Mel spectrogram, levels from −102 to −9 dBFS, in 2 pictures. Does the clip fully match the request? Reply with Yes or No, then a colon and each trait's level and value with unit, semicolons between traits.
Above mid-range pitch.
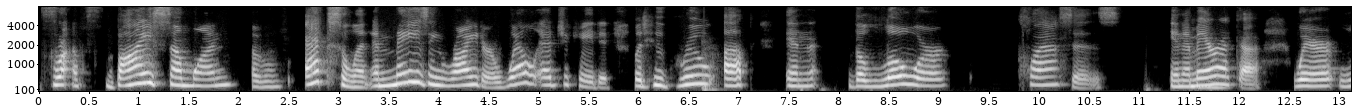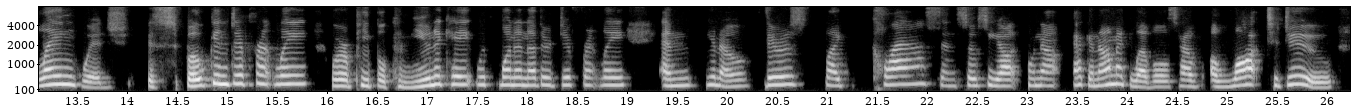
Yes: very high, 255 Hz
